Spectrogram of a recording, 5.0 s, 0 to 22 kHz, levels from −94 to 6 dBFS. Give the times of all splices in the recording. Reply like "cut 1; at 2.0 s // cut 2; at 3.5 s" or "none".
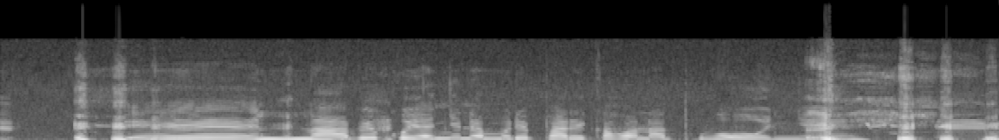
none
